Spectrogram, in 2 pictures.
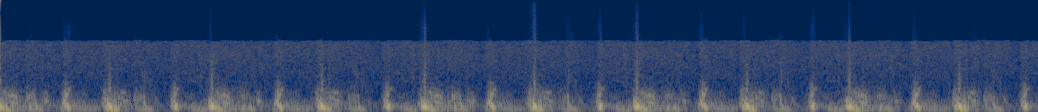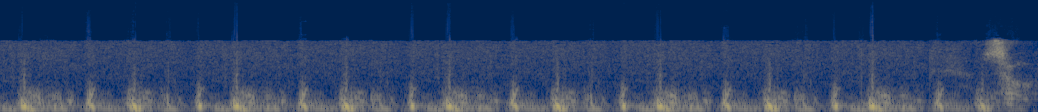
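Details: Pericardial friction rub in a young man in the emergency department with fever and sharp chest pain: scratchy, leathery sounds repeating with each heartbeat.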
